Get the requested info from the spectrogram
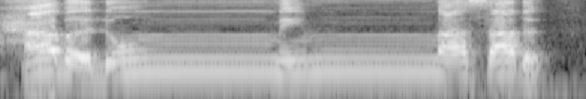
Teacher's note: दोनों जगह इदगाम का कायदा लग रहा है। हब बा साकिन में यहां कलकला जरूर कीजिएगा, हबलुम मिन मसद, वक्फ की सूरत में दाल साकिन भी कलकला होगा।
